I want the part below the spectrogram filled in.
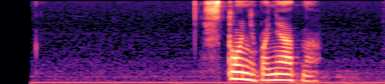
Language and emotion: Russian, angry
